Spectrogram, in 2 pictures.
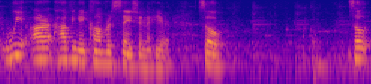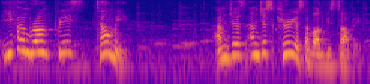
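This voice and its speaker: A man's voice: high voice, fairly bright tone. A man with a French accent, a native French speaker, hosting a live stream where he reads chat questions aloud, hesitating with fillers and laughing often. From France. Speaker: inline skating streamer. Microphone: phone. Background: faint background music.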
